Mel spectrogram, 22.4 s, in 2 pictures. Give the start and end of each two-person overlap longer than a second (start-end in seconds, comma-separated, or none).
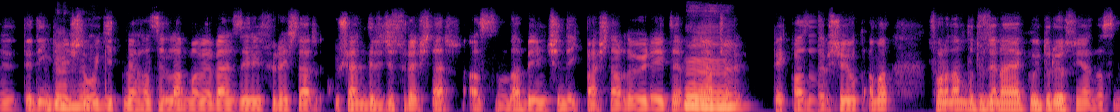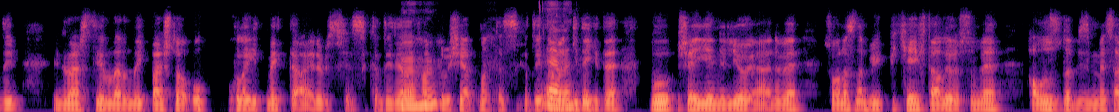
none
